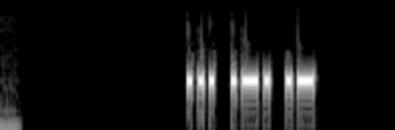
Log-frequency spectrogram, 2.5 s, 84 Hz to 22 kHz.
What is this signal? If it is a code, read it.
Morse code, heard as a keyed tone, about 36 wpm, 700 Hz. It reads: SRA
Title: USA Call Sign Postfixes - 3 Letters 35wpm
